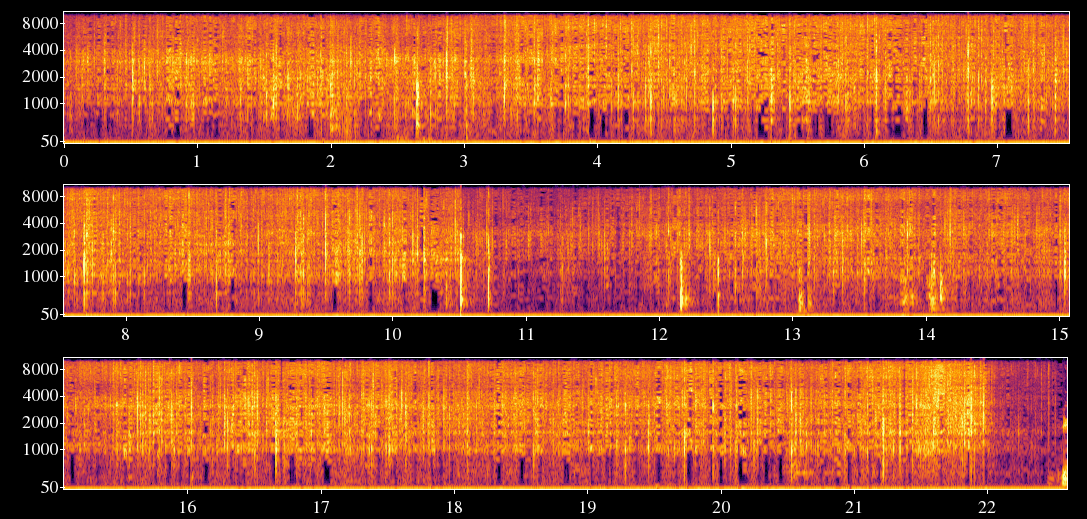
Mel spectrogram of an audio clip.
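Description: Montreal-seasoned steak sizzles hard in a cast iron pan, a loud, steady, close-up hiss with crackles and pops that runs unbroken throughout, with no talking.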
